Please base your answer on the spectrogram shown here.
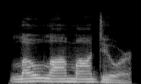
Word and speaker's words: Lola Mater: If we're going to crack this case, we need to start getting direct answers, and Lola Mater, pronounced Lola Madur, the divinant, might hold the key.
